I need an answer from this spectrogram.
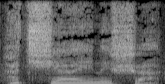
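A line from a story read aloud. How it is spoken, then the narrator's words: Thoughtful, pensive. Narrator (Russian): задумчиво произнес папа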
